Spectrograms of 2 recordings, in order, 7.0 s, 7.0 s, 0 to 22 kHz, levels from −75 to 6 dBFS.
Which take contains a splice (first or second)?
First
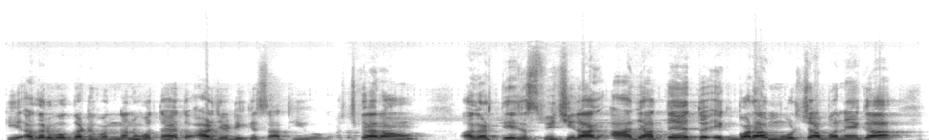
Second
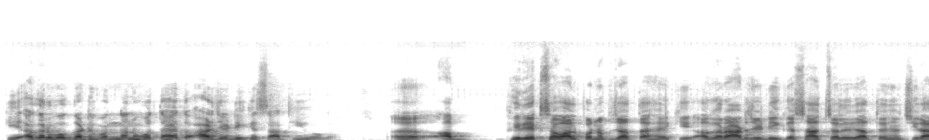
first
